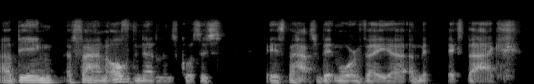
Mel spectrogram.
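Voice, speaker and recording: A man with an English accent, very deep and low in pitch, at a fairly quick pace with ordinary pitch variation, in a quiet background. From England. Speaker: cricket journalist. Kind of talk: podcast interview. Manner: hesitant, many fillers.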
